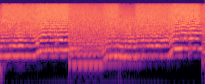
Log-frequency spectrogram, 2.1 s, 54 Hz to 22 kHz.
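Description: Roland JUNO-60 software synthesizer playing a single-line lead of a few held notes stepping up and down. Its tone shimmers from heavy pulse-width modulation driven by the LFO, whose rate slider is being turned down.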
